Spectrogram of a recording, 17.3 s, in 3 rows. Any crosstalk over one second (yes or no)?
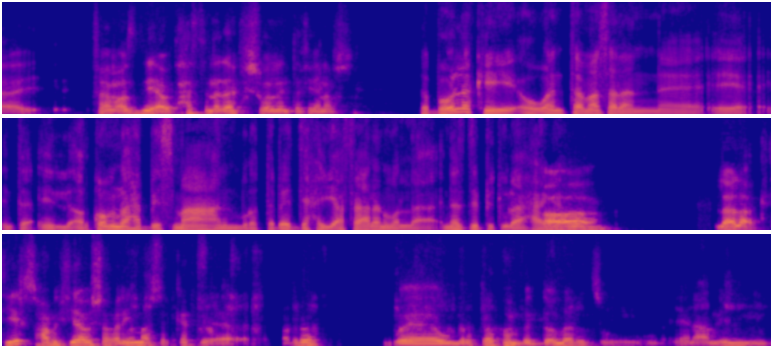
no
